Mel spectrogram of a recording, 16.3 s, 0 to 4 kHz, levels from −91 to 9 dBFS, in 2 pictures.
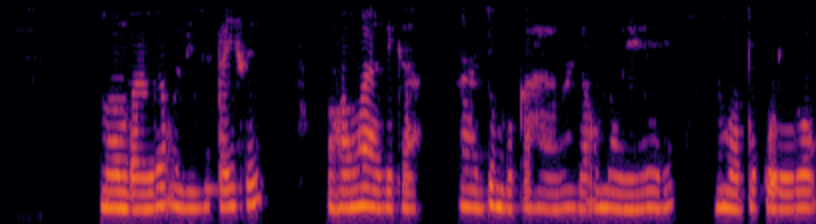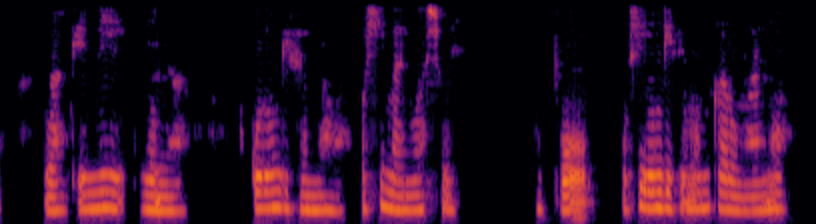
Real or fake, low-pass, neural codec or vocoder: real; 3.6 kHz; none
